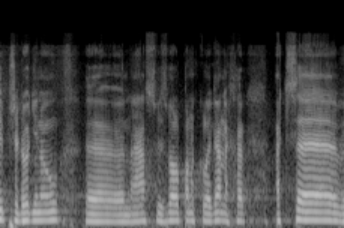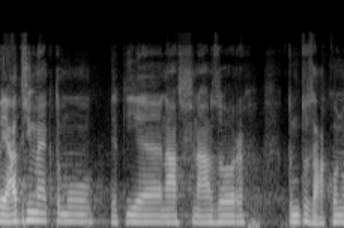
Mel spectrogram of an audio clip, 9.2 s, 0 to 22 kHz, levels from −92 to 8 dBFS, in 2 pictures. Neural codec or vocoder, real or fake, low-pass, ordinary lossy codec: none; real; 9.9 kHz; Opus, 16 kbps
